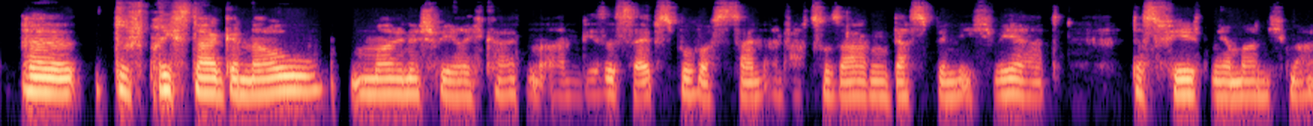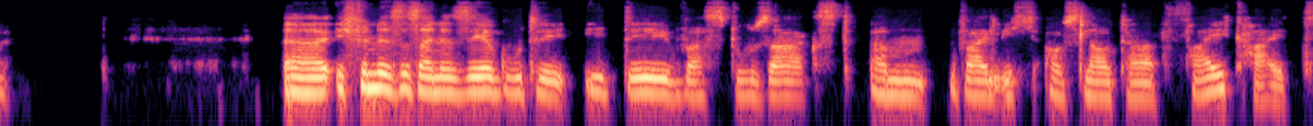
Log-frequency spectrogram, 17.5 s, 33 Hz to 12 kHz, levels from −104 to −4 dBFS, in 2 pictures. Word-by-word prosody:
Äh, 160 -3 +6 0.3
du 175 - +2
sprichst 180 +3 +1
da 160 -2 +6
genau 160 +4 +2 0.2
meine 150 0 -1
Schwierigkeiten 140 +1 -6
an. 135 0 -18
Dieses 145 +1 -7
Selbstbewusstsein 130 -1 -4
einfach 140 -1 -21
zu 140 - -5
sagen: 135 0 -6
„Das 130 +1 -2
bin 130 0 -8
ich - - -11
wert.“ 140 -3 -6 0.4
Das - - -1
fehlt 145 0 -1
mir 135 -1 -4
manchmal. 135 0 -7 1.8
Äh, 160 0 +7
ich 185 - +3
finde, 200 -1 +8
es 185 +1 +3
ist 185 -1 +3
eine 160 -1 +5
sehr 165 +2 +5
gute 155 -4 -2
Idee, 155 -2 +2
was 135 -1 -3
du 140 -1 -8
sagst, 135 0 -2
ähm, 145 -3 -2
weil 140 -2 -2
ich 135 -1 -7
aus 140 -4 -1
lauter 130 -2 -3
Feigheit 170 +6 -3
145 Hz, 135 wpm, -19 LUFS, 135-160 Hz, 1.8 s, finde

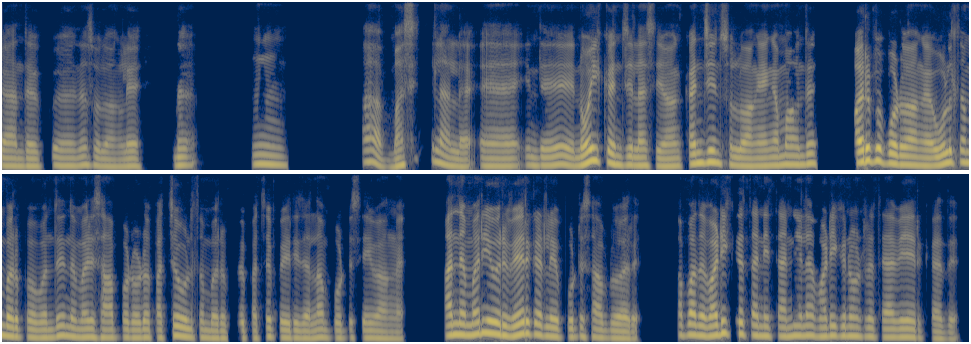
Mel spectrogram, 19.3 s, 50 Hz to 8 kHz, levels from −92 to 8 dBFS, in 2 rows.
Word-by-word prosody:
அந்த 130 0 -4 0.2
கு 150 - -10 0.2
எதோ 145 +2 -3
சொல்லுவாங்களே? 125 0 -3 0.4
ம - - +2 0.8
ம். 155 -2 0 0.9
அ - - -1 0.2
மசிச்சலாம் 170 - -3
இல்ல. 120 -1 -2 0.2
அ - - -1 0.4
இந்த 140 0 -3 0.4
நொய் 210 +7 +7
கஞ்சில்லாம் 145 -5 +1
செய்வாங்க. 130 0 0
கஞ்சின்னு 185 0 +3
சொல்லுவாங்க. 135 -2 +1
எங்க 140 0 +1
அம்மா 155 +1 +2
வந்து 170 +3 +1 0.4
பருப்பு 220 +2 +8
போடுவாங்க. 150 -4 +4 0.2
உளுத்தம் 190 0 +2
பருப்பு 145 -2 0
வந்து 135 +4 -2
இந்த 155 - 0
மாரி 145 0 +1
சாப்பாடோட 135 0 -2
பச்சை 135 +6 -3
உழுத்தம் 140 -2 -3
பருப்பு, 125 +1 -6
பச்ச 130 +1 -8
பயர் 130 -1 -2
இதெல்லாம் 130 +2 -2
போட்டு 130 +1 -6
செய்வாங்க. 125 -3 -3 0.5
அந்த 190 0 +5
மாரி 210 +3 +4
இவரு 180 -4 +5
வேர்க் 195 +2 +4
கடலைய 160 -5 +1
போட்டு 150 +1 -3
சாப்பிடுவாரு. 130 -4 -2 0.4
அப்ப 180 +1 -5
அந்த 170 -1 +3
வடிக்கிற 200 +2 +2
தண்ணி 165 -2 +1
தண்ணீல்லாம் 170 0 0
வடிக்கணுன்ற 160 -2 -1
தேவையே 145 0 +1
இருக்காது. 120 -3 -8
145 Hz, 155 wpm, -20 LUFS, 130-170 Hz, 0.9 s, பருப்பு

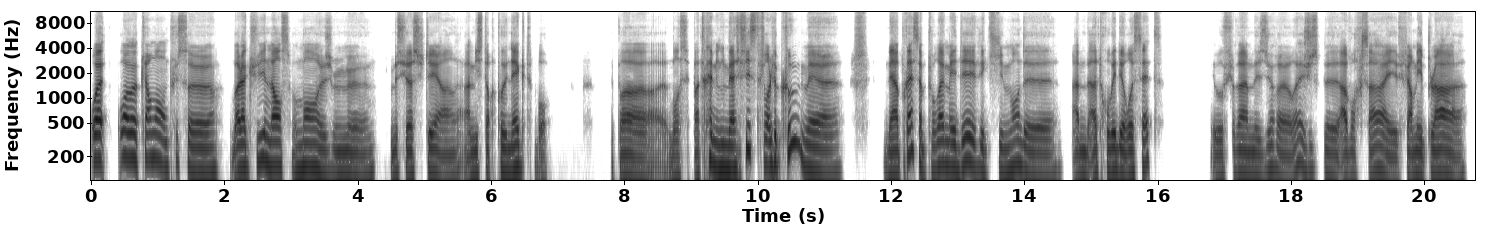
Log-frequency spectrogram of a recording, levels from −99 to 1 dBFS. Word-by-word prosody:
Ouais, 185 -1 +9 0.2
ouais, 200 0 +6
ouais, 190 -2 +6
clairement 190 -3 +1
en 150 - -1
plus, 150 +2 -11
heu, 130 -1 +2 0.2
bah 140 - +3
la 145 0 +7
cuisine 170 +4 -1
là 150 - +7
en 150 - +4
ce - - -12
moment, 145 +1 +1
heu, 120 - 0
je 120 +1 -6
me 115 -1 -3 0.3
me 115 +1 -3
suis 115 - -3
acheté 120 +2 0
un 105 +1 -4
un - - -4
Mister 115 +1 -2
Connect 130 +3 +1
bon. - - -7 0.9
C'est - - -18
pas, 100 -3 0
bon 105 +1 -4
c'est - - -14
pas 110 - -3
très 180 - +2
minimaliste 140 - +2
pour 155 -2 +2
le 180 - +4
coup, 235 - +1
mais, 135 -7 +3
heu, 120 +1 -1 0.7
mais 115 - +1
après 200 - +4
ça - - 0
pourrait 135 +6 +1
m'aider 150 +3 +2
effectivement 130 +1 -3
de 110 -4 -2 0.3
à 110 - -2
m 110 0 -2
à 115 +1 0
trouver 130 +1 +1
des 125 0 +2
recettes. 120 +1 -2 0.7
Et - - -6
au 105 0 -4
fur 120 +3 -11
et - - +2
à 115 - +3
mesure, 115 +4 -5
heu, 105 -2 -1
ouais 165 +8 -3
juste, 130 -1 -8
heu, 110 -2 -3
avoir 110 0 -2
ça 125 -1 0
et 100 -1 -3
faire 110 +2 -1
mes 115 -1 0
plats 115 -3 +1
125 Hz, 190 wpm, -22 LUFS, 110-145 Hz, 0.9 s, Ouais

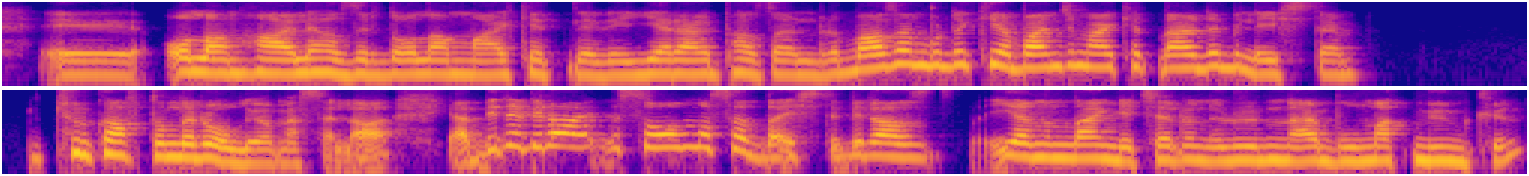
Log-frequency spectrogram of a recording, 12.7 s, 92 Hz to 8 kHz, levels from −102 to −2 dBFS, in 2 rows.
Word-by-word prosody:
eee, 175 -1 -3
olan 195 -2 +3
hâlihazırda 190 -2 0
olan 180 0 -1
marketleri 175 -1 -5
yerel 185 0 -1
pazarları, 180 0 -5
bazen 280 +5 +3
buradaki 285 +1 -1
yabancı 260 +1 +3
marketlerde 255 0 0
bile 195 -7 -3
işte 175 0 -9 0.9
Türk 280 -4 +1
haftaları 240 -4 +4
oluyor 170 -2 0
mesela. 165 -1 -3 0.2
Ya, - - -1
birebir 395 +3 0
aynısı 385 -2 +3
olmasa 380 - +1
da - - +2
işte, 245 - -7
biraz 240 -2 +1 0.2
yanından 225 -4 +2
geçen 195 +2 -2
ün 205 -1 -3
ürünler 195 0 0
bulmak 200 +1 -1
mümkün. 195 - -2
200 Hz, 140 wpm, -23 LUFS, 185-255 Hz, 0.9 s, haftaları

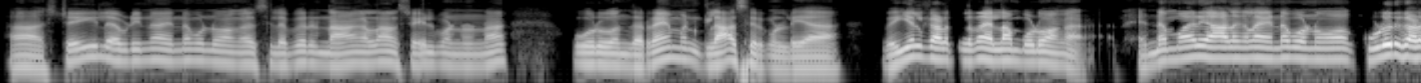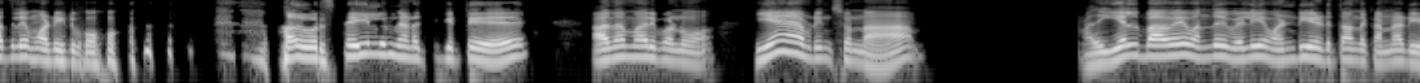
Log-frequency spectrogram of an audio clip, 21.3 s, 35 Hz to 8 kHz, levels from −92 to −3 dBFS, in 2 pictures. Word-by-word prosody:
ஆ - - -3 0.3
style 185 +7 -4
அப்டின்னா, 155 +2 -4
என்ன 155 +1 -6
பண்ணுவாங்க 140 -4 -5
சில 125 -1 -7
பேர் 135 0 -4 0.2
நாங்கலாம் 135 +3 -2
ஸ்டைல் 125 +1 -5
பண்ணணோம்னா, 115 +2 -5 0.7
ஒரு 130 0 0
அந்த 115 -1 -3
ரேமன் 170 0 -1
கிளாஸ் 130 +5 +2
இருக்கும் 105 -4 -4
இல்லையா, 100 +1 0 0.5
வெயில் 180 - +1
காலத்தில 160 -3 +2
தான் 170 -2 +7
எல்லாம் 155 -1 +2
போடுவாங்க. 135 -5 +1 0.5
என்னை 125 +8 -1
மாரி 190 +3 +3
ஆளுங்கலாம் 180 0 +4
என்ன 185 +2 0
பண்ணுவோம் 170 -1 +1
குளிர் 210 +6 +6
காலத்திலயே 195 0 +4
மாட்டிகிட்டு 150 -2 +1
போவோம். 135 +1 -1 1.3
அது 185 - +6
ஒரு 170 - +2
ஸ்டைல்னு 225 +1 +2
நெனைச்சுக்கிட்டு 175 -1 -2 0.9
அந்த 180 +4 +3
மாதிரி 195 -1 +2
பண்ணுவோம். 140 -5 -4 0.5
ஏன் 270 +1 +4
அப்டின்னு 180 -6 -4
சொன்னா 125 -8 -1 1.6
அது 125 +2 -2
இயல்பாவே 205 +3 +4
வந்து 190 +2 -2
வெளிய 195 +4 +1
வண்டியை 175 +4 0
எடுத்து 155 -1 -6
அந்த 155 -2 -5
கண்ணாடியை 135 0 -2
160 Hz, 135 wpm, -22 LUFS, 135-185 Hz, 1.6 s, தான்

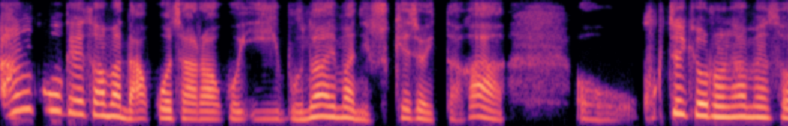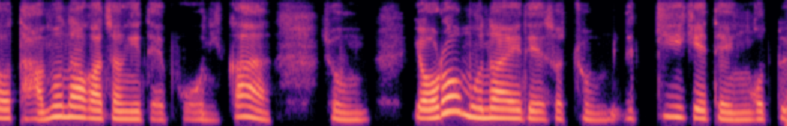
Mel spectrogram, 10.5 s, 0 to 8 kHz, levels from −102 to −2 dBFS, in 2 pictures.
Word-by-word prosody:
한국에서만 340 - +1
나고 205 +1 -1
자라고 180 -2 -2
이 180 +1 -13
문화에만 220 +3 +1
익숙해져 195 +4 -6
있다가 165 - -3 0.5
어 - - -14
국제 320 -2 -1
결혼을 245 -4 +4
하면서 230 -3 +1
다문화 230 +7 +2
가정이 185 -2 +1
돼보니까 175 +5 -4 0.3
좀 165 -3 -6 0.3
여러 320 - +6
문화에 210 -5 +4
대해서 185 -1 -4
좀 165 -2 -10
느끼게 215 +2 -4
된 170 -2 -3
것도 180 +2 -6
200 Hz, 325 characters per minute, -24 LUFS, 180-245 Hz, 0.5 s, 여러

